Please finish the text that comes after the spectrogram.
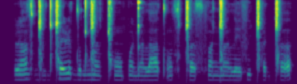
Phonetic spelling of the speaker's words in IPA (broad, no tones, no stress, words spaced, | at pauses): ɭãzɡ͡ǁɨd ǁɛɭɨdodŋ͡ǁɐ̃l ǁʰõpɔ̃ɖã latʼõs ǁɐsfãŋ͡ǁɐ̃ lefiǁʰɐɖǁʰɐ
